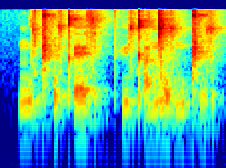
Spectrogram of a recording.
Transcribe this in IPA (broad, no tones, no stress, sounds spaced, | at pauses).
ŋ u z ǁʰ o z kʼ ɛ z | pʰ y z kʼ a ŋ͡ǀ o z ŋ u ɡ͡ǁ o z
